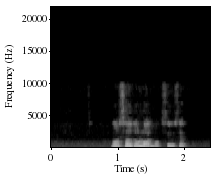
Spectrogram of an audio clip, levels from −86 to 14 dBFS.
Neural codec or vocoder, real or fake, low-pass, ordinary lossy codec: vocoder, 24 kHz, 100 mel bands, Vocos; fake; 9.9 kHz; AAC, 64 kbps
